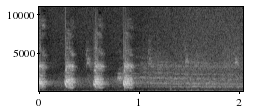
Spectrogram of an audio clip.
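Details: Male wild turkey gobbling in a spring snowstorm while hunters pursue it: three loud, rattling gobble pulses roughly a third of a second apart, then a quieter fading tail over low background rumble.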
